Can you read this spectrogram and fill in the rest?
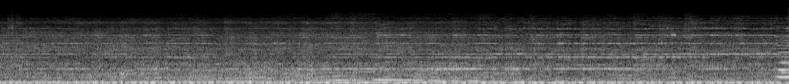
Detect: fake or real fake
